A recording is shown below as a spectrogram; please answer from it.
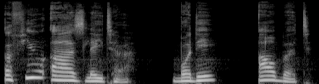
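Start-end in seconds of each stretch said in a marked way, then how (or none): none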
